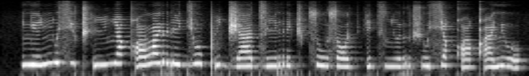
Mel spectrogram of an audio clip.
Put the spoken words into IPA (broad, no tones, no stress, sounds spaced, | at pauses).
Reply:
lʲ e ɲ o sʲ u t͡ʃʼ i ʎ a qʼ o lˠ ɛ r i dʲ o pʼ i d͡ʒ a d͡z i r e t͡ʃ t͡s u s ɔ t͡ʃʼ i t͡s ʎ ɯ r ʃ u sʲ o qʼ o qʼ ɛ lʲ o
